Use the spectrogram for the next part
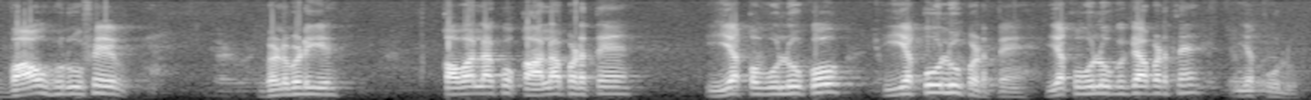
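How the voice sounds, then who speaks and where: A Pakistani Islamic scholar, whose voice is on the high side with a darkish tone, teaches a Quran exegesis class as a classroom lecture. He asks the class questions, answers them himself and jokes with his students.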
